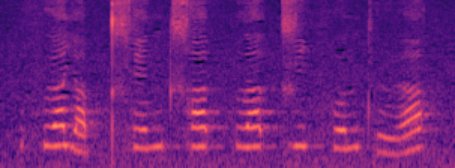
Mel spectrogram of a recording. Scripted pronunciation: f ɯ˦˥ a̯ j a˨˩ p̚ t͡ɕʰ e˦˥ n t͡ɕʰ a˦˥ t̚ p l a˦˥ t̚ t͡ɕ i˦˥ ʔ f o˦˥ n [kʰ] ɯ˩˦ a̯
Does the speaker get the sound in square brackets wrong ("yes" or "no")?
yes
